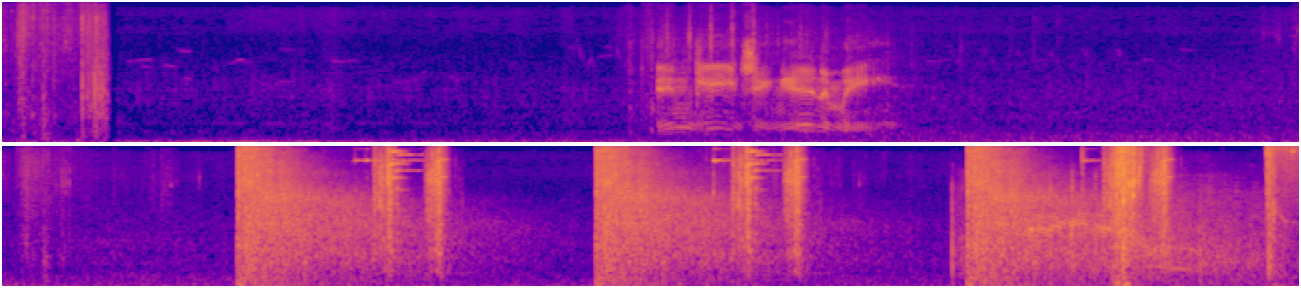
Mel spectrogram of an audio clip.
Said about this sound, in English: But we'll go shoot some more stuff with this so you can see some more.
